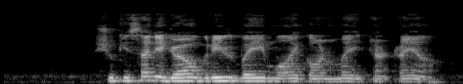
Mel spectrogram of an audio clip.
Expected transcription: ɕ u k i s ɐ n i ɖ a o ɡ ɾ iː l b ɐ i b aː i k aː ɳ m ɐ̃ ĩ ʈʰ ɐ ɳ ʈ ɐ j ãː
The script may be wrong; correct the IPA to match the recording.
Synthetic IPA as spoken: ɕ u k i s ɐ n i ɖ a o ɡ ɾ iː l b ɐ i m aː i k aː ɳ m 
